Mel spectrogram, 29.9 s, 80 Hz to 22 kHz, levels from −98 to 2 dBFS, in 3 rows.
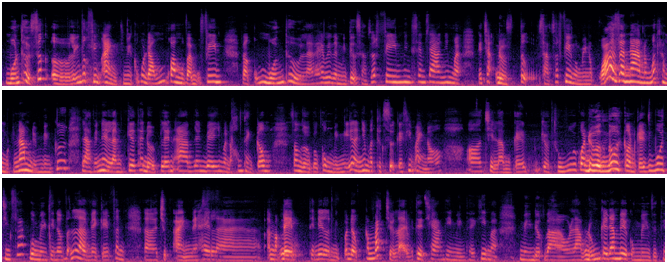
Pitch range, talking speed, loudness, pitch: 195-255 Hz, 305 wpm, -27 LUFS, 225 Hz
